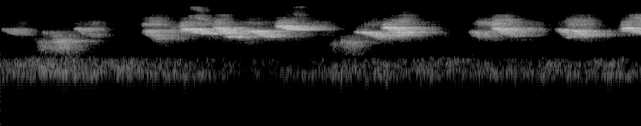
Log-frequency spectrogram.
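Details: Caged bulbul singing short, bright chirpy phrases with buzzy, warbled notes that rise and fall, some lower slurred notes mixed in, over a soft steady low hum in the background.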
